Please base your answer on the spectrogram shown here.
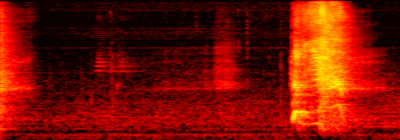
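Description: A quiet room, then one loud, sudden sneeze with a sharp burst of air.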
